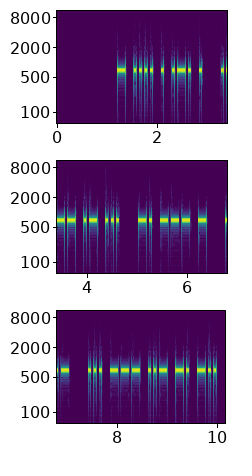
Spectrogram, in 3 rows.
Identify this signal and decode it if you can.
Morse code, heard as a keyed tone, about 22 wpm, 700 Hz. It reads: THERE WAS NOT A SOUND
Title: Sentences from Top 1000 Words - Review Part 6 - 22wpm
